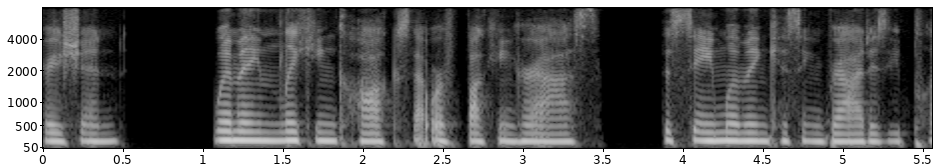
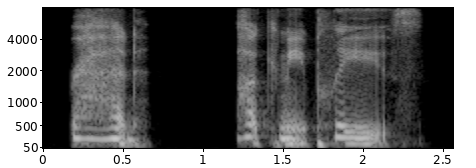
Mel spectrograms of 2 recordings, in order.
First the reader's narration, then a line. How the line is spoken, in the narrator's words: begged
